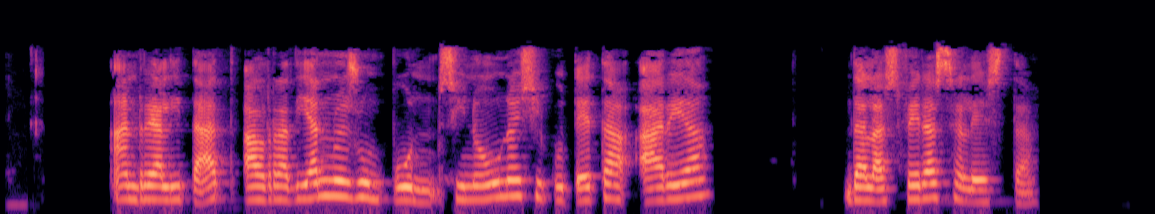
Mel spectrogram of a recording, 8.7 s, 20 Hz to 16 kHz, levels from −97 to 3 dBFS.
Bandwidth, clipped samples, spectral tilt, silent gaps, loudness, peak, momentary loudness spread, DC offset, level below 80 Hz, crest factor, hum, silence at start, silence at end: 8.2 kHz; under 0.1%; -2 dB/octave; 5.36-6.33 s; -18 LUFS; 0 dBFS; 5 LU; under 0.1%; -66 dBFS; 20 dB; none; 0.85 s; 0.9 s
